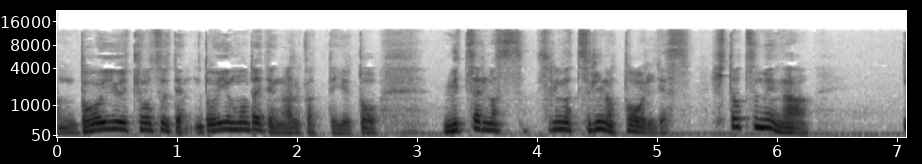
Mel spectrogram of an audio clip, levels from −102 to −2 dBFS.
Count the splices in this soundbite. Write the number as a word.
one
